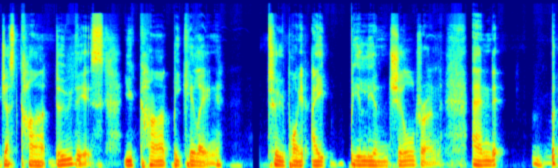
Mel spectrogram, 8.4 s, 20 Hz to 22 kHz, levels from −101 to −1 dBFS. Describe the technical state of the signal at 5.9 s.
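At 5.9 s the speech signal is intact, with no audible fault at that moment.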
